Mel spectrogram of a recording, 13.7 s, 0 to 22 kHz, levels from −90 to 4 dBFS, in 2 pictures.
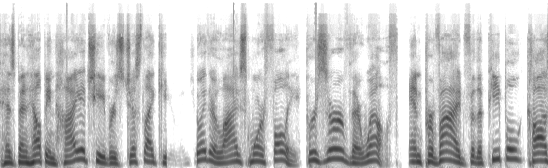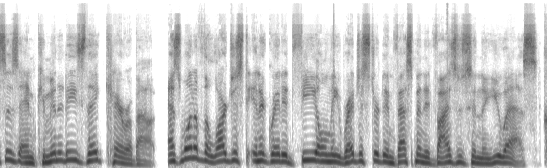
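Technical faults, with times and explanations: Throughout: Opus voice compression. The speech has been through Opus at about 16 kbps in hybrid mode, with SILK's linear-prediction coder carrying the lower band and a CELT layer adding the content above 8 kHz, in 20 ms frames. At that rate the excitation is coded coarsely, so the speech sounds plainly processed: slightly hoarse and a little robotic, with the upper band thin and approximate even though the band is still fullband.
0.84 s, 2.93 s, 3.96 s, 11.03 s and 12.45 s: bit error spike. Each is a single sharp tick that has nothing to do with the speech around it. At 3.96 s it falls between "more fully" and "their wealth and provide", and at 11.03 s between "the largest integrated fee" and "registered investment". The tick at 12.45 s comes just after "registered investment". A flipped bit makes one sample, or at 11.03 s two in a row, jump by a power of two and snap straight back. 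That impulse spreads energy across the whole spectrum, which is why each one is heard as a click.
2.09 to 2.47 s: audio dropout to a faint residue. For about 380 ms the speech cuts out abruptly, mid-flow, and returns just as suddenly. The gap is not silent, because a faint trace of sound remains at roughly 35 dB below the normal level. The hard edges distinguish it from a natural pause or a fade. The likely cause is a break in the wanted signal while the path after the break stayed live and kept passing whatever leaked through.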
